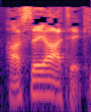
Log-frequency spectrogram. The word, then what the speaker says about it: Hanseatic: Hanseatic. He's got it phonetically spelled out for me because he knows I'll never pronounce that right.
